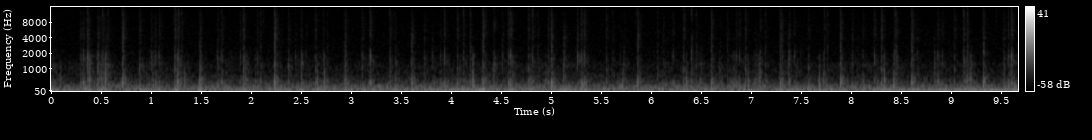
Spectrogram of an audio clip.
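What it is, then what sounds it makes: Inflated vinyl beach ball. Long black nails tap and scratch the surface of a hollow, air-filled yellow smiley-face inflatable PVC beach ball held in one hand. The result is a steady run of quick, dry clicks and scratchy strokes over a low, hollow thrum.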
